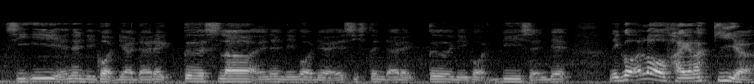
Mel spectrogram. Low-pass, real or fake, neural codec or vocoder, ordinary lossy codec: 7.2 kHz; real; none; none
